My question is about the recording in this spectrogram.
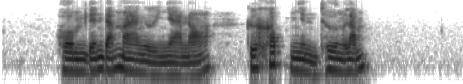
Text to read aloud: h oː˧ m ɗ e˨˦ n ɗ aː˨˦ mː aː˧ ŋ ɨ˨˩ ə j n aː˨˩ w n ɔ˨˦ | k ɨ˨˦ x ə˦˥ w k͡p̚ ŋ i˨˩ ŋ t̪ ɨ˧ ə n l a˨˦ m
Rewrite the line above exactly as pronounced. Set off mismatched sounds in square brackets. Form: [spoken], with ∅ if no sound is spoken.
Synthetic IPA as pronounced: h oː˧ m ɗ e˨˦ n ɗ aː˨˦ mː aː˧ ŋ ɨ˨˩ ə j [ɲ] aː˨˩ [∅] n ɔ˨˦ | k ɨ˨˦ x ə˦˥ w k͡p̚ [ɲ] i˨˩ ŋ [t̪ʰ] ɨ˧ ə [ŋ] l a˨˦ m

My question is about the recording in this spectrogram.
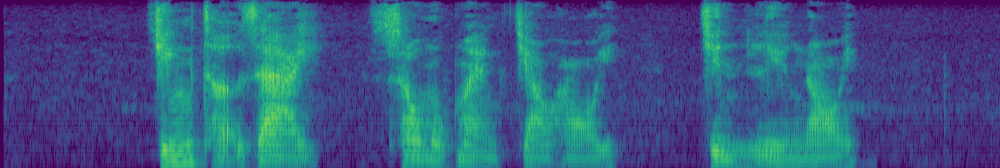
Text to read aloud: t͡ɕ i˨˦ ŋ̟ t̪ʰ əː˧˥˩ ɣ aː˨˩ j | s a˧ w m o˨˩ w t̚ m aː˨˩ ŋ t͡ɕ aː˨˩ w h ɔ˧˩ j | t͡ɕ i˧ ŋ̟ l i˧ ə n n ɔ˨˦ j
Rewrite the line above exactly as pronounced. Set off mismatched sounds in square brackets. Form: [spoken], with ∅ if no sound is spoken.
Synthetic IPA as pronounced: t͡ɕ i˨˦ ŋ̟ t̪ʰ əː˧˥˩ [z] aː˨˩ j | s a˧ w m o˨˩ [∅] t̚ m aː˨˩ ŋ t͡ɕ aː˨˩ w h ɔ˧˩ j | t͡ɕ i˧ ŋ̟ l [i˨˩] ə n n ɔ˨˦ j

